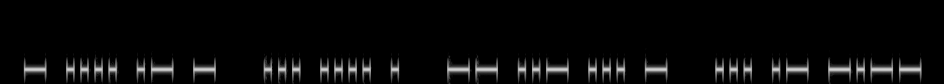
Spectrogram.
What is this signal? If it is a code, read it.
Morse code, heard as a keyed tone, about 17 wpm, 700 Hz. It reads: THAT SHE MUST SAY
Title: Sentences from Top 1000 Words - Review Part 3 - 17wpm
